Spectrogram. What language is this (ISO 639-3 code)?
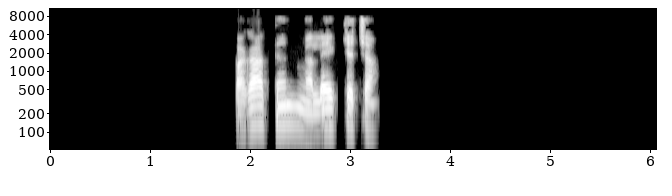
kln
